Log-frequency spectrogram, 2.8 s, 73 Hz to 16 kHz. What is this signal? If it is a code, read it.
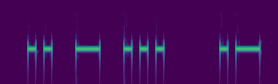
Morse code, heard as a keyed tone, about 15 wpm, 700 Hz. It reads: ITS A
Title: Sentences from Top 1000 Words - Review Part 4 - 15wpm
